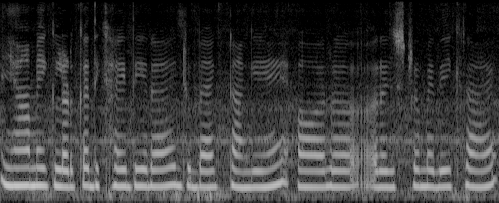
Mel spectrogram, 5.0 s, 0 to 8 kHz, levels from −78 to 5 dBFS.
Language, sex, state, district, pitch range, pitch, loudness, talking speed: Hindi, female, Bihar, Gopalganj, 240-260 Hz, 250 Hz, -22 LUFS, 215 wpm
